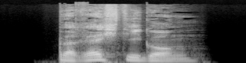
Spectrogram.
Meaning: 1. entitlement, right 2. warrant 3. permission
- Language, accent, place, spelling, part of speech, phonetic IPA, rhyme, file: German, Germany, Berlin, Berechtigung, noun, [bəˈʁɛçtɪɡʊŋ], -ɛçtɪɡʊŋ, De-Berechtigung.ogg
